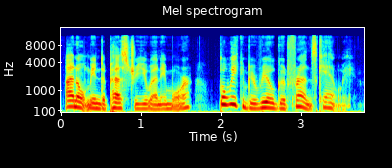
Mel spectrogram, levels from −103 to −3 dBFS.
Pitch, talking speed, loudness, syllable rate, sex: 195 Hz, 270 wpm, -18 LUFS, 5.9 syllables/s, female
